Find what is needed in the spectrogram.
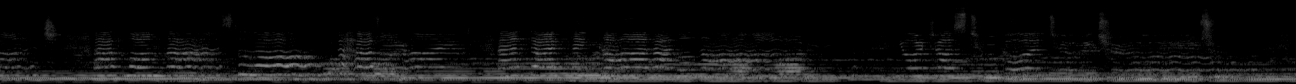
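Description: Mixed a cappella choir singing sustained chords in close harmony, with the upper voices wavering in vibrato over a held bass line. The bass note steps up about halfway through.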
